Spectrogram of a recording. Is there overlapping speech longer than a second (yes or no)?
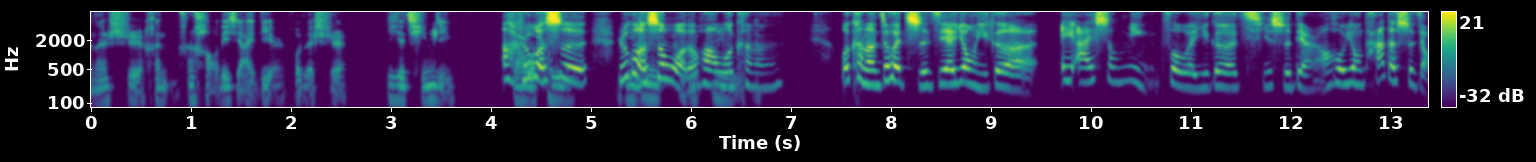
yes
